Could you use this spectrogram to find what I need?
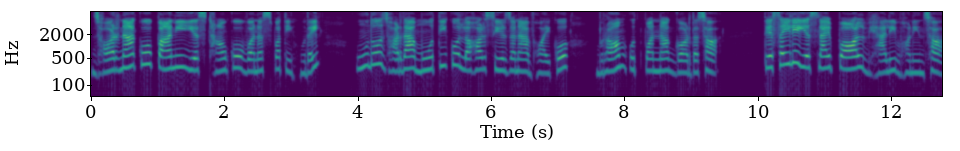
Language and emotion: Nepali, neutral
